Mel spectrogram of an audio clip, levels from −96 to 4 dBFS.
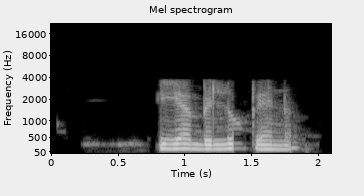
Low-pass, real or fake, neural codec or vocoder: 3.6 kHz; real; none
